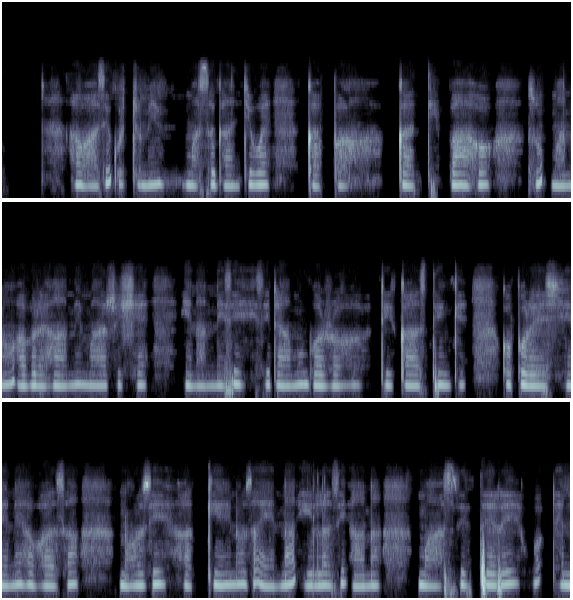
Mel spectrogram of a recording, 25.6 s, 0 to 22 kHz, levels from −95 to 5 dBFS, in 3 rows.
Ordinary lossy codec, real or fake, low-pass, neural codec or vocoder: Opus, 32 kbps; real; 7.2 kHz; none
